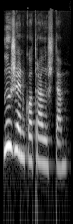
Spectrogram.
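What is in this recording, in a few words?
Komi sentences, female; лыжиӧн котралыштам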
